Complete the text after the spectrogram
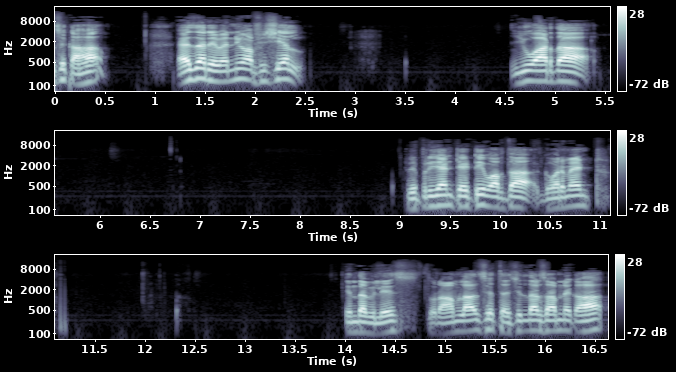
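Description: A young man talks over an online call in short bursts, with pauses between them.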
